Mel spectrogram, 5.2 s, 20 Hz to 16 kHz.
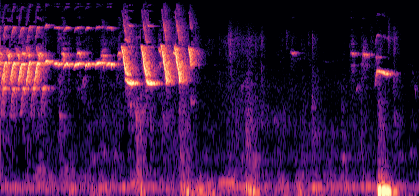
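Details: Canary from a newly bred home clutch, 15 May 2019, delivers a fast high rattling trill and a burst of loud, sharp repeated notes, then falls nearly silent apart from a single short note and a low thump.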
